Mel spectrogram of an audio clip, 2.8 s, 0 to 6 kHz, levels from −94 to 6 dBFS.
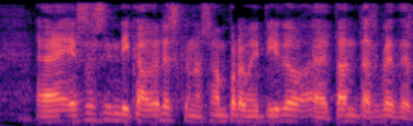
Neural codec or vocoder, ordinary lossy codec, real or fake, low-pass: vocoder, 44.1 kHz, 128 mel bands, Pupu-Vocoder; Opus, 64 kbps; fake; 5.4 kHz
